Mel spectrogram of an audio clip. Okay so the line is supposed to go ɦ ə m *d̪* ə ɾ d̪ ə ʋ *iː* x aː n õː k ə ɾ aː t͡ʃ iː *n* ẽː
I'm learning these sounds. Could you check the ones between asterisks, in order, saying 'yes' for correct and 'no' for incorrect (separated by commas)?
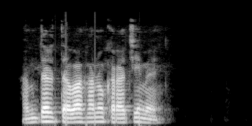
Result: yes, no, no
